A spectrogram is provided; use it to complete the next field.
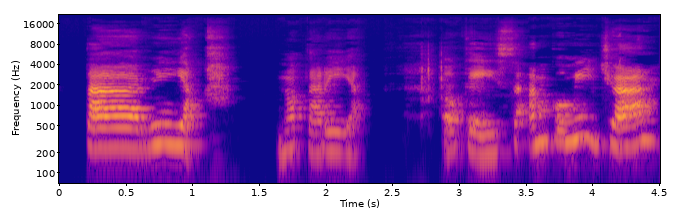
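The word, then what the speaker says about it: teriak: singgit tarak tarak tarak isulat is t e r i a k ang pronounce an na is tarak Tari Okay sa ang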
